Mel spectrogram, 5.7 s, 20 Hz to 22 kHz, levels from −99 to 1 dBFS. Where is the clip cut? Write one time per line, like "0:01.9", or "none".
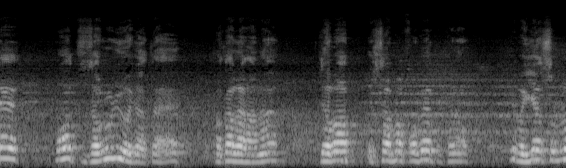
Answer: none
